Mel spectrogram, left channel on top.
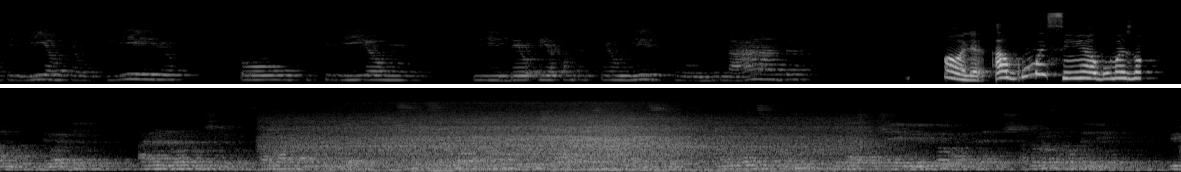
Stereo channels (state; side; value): different; both; correlation 0.00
